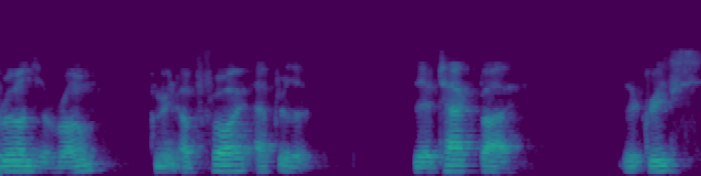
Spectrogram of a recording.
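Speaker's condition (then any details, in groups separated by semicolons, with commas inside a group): Tongue cancer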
